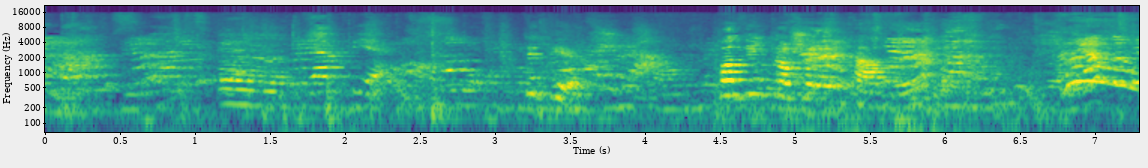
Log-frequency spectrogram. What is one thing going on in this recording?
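A woman speaks with animation to small children nearby.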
